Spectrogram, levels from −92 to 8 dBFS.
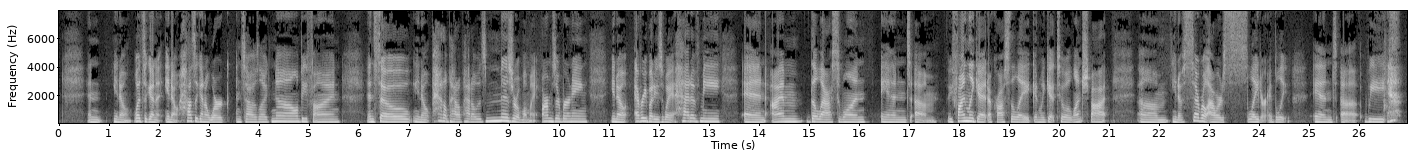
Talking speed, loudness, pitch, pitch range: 160 wpm, -14 LUFS, 180 Hz, 165-195 Hz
